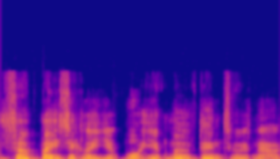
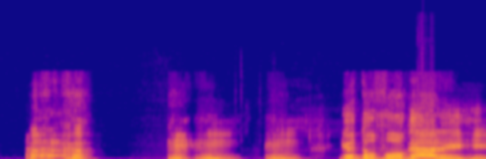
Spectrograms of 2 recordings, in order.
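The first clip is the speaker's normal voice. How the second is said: put-on Brooklyn accent; 3 semitones higher, 4 dB louder than usual. Asked whether their brooklyn accent has improved, the speaker shows it in a brooklyn accent. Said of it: "can you do it? Has it improved?".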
